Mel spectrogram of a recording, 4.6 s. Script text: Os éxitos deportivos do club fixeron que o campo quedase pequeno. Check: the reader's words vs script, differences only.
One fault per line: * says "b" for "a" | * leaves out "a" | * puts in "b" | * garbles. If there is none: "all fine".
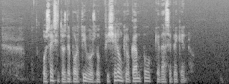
* leaves out "club"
